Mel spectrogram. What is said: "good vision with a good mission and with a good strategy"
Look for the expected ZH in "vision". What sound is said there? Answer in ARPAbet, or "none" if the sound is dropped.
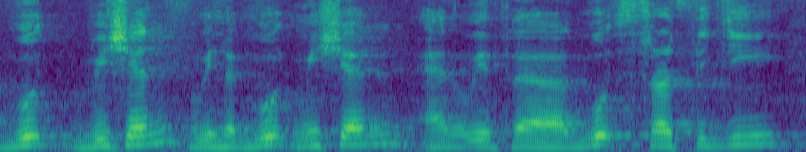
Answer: SH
